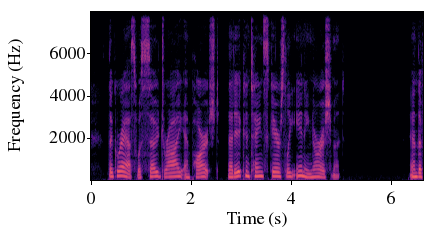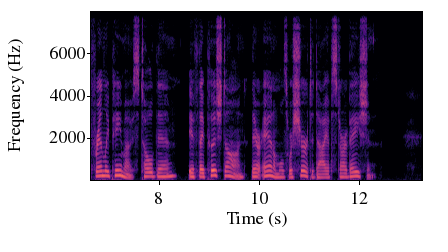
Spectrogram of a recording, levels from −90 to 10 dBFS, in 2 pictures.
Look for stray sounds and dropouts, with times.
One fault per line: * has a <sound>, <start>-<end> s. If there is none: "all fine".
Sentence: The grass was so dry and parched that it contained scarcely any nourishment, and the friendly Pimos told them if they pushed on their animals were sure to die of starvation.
all fine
